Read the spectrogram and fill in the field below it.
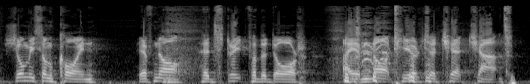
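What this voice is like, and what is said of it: Very poor put-on Scottish accent. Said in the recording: “attempting a very poor Scottish accent”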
